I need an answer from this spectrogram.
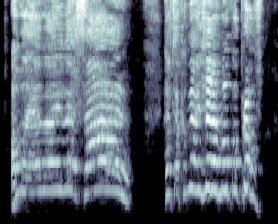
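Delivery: mock very high, shrill, shrieked shout. Speaker retells shouting to get a birthday photo: retelling own past yell. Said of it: "eu comecei a gritar".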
